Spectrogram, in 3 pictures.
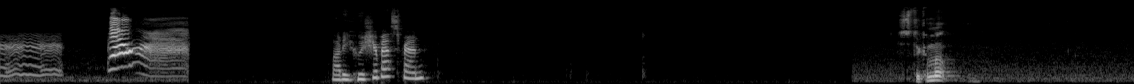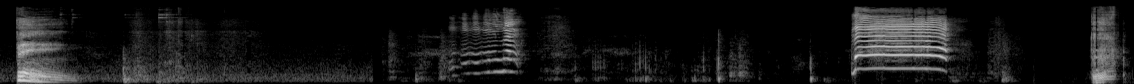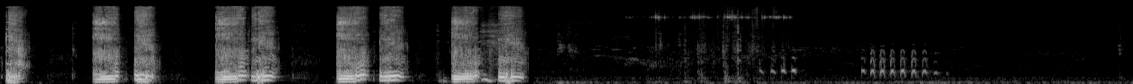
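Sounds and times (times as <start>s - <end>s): baby goat bleating: 0.0s - 1.9s, 15.8s - 16.6s, 19.9s - 20.9s.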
